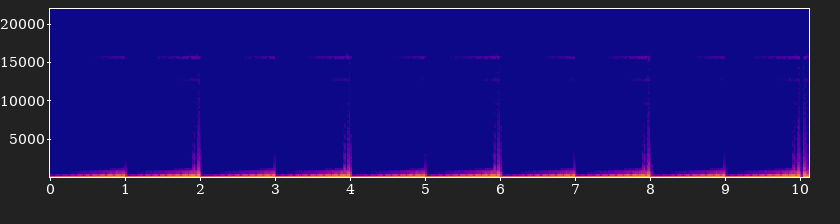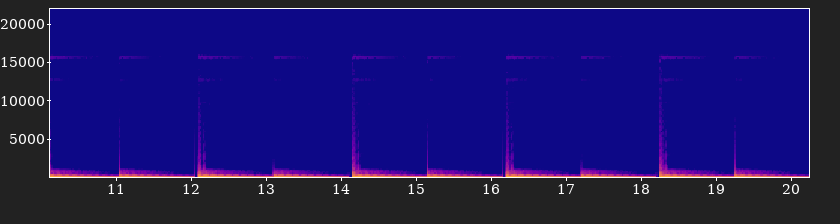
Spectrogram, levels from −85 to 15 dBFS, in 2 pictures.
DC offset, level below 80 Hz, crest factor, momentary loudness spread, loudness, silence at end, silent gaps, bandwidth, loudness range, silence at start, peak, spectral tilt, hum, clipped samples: 0.1%; -32 dBFS; 14 dB; 17 LU; -14 LUFS; 0 s; none; 1 kHz; 3 LU; 0 s; 0 dBFS; -14.5 dB/octave; none; under 0.1%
